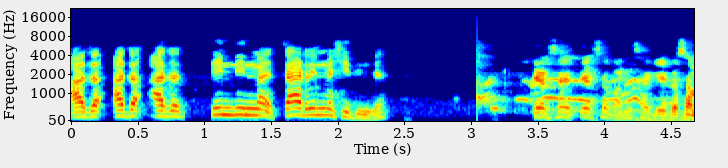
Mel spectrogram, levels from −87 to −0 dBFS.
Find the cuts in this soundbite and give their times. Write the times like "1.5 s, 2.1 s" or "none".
3.1 s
